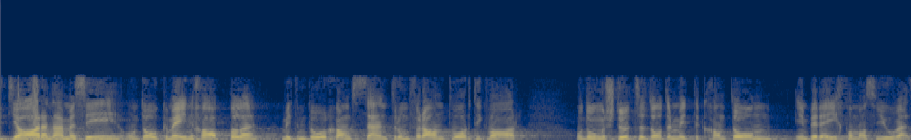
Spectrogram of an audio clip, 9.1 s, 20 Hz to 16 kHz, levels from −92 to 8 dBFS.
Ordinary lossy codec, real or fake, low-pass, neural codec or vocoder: none; real; 7.2 kHz; none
